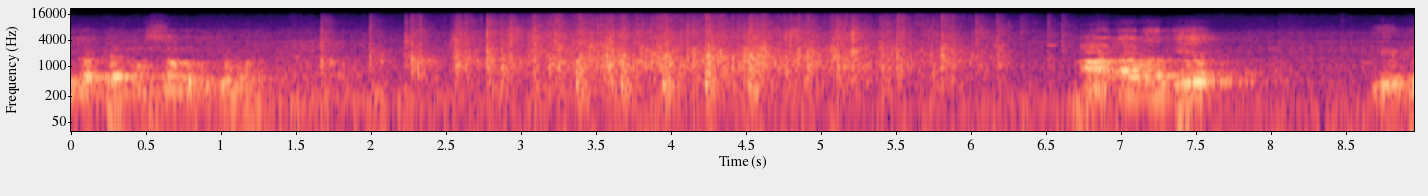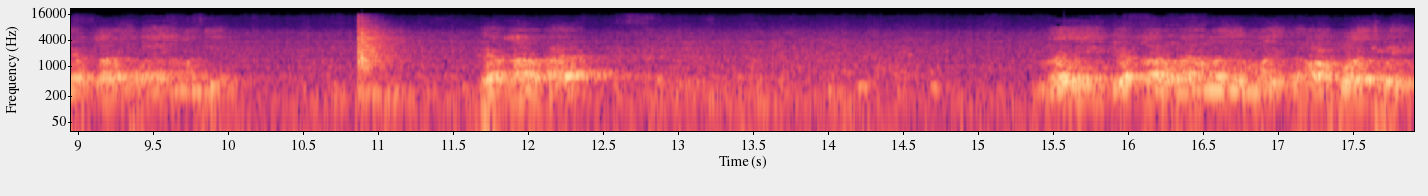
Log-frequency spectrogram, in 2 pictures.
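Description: A young man speaks loudly and forcefully into a microphone through a loudspeaker.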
